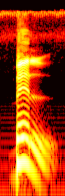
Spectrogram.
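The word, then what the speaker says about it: בל: தான் அடுத்தது என்னது லேமேட் இந்த ரெண்டு எழுத்து மட்டும் நீங்க எடுத்தீங்கன்னா பெத்துல லேமடை மட்டும் எடுத்தீங்கன்னா அது என்னது உச்சரிப்பு பெல் அதாவது பாலை தான் என்ன சொல்லுவாங்க பெல் அப்படின்னு சொல்லி சொல்லுவாங்க அதாவது பாகாலினுடைய வீடு பாகாலனுடைய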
